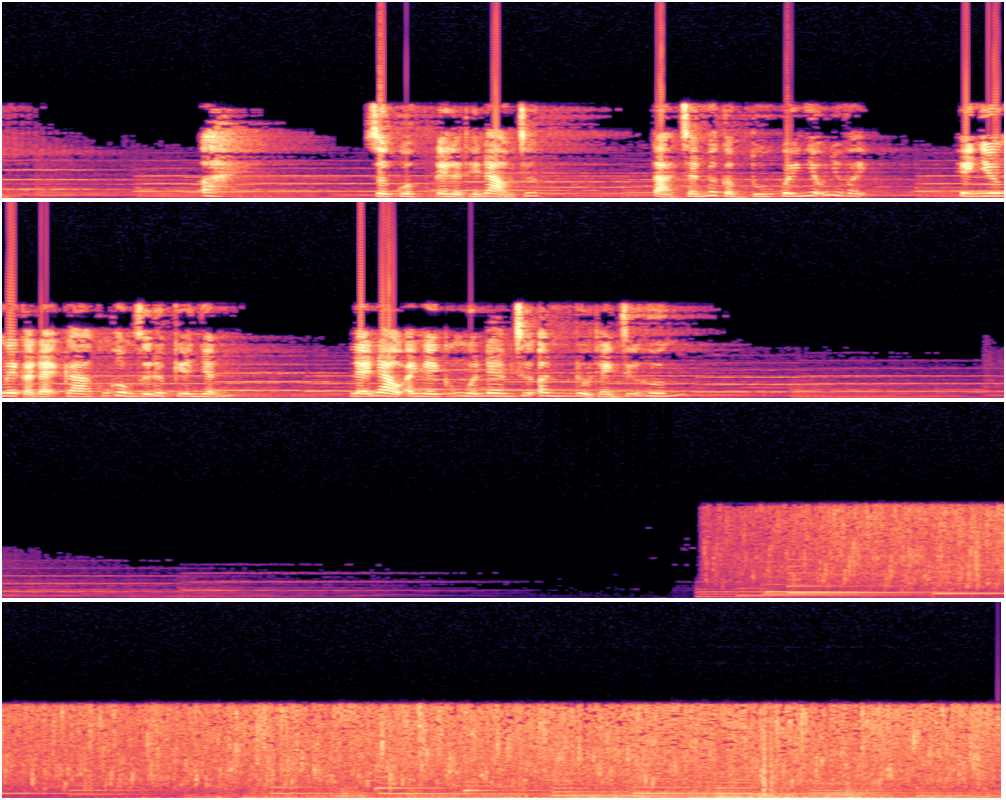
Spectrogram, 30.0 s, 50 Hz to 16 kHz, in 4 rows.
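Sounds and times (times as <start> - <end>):
opening musical passage: 0.0 - 19.0, 20.3 - 30.0
speech: 1.5 - 1.8, 2.8 - 4.2, 4.9 - 6.6, 7.2 - 9.4, 10.2 - 12.7
rain falling at night: 20.3 - 30.0.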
